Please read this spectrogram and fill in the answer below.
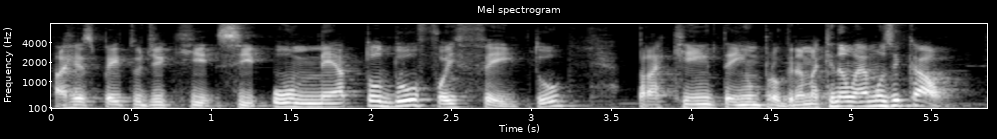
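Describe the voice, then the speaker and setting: Music behind a man speaking at a moderate pace, his pitch swinging very widely. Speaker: radio announcer and broadcasting coach. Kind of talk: casual talk to camera, educational commentary for radio presenters.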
